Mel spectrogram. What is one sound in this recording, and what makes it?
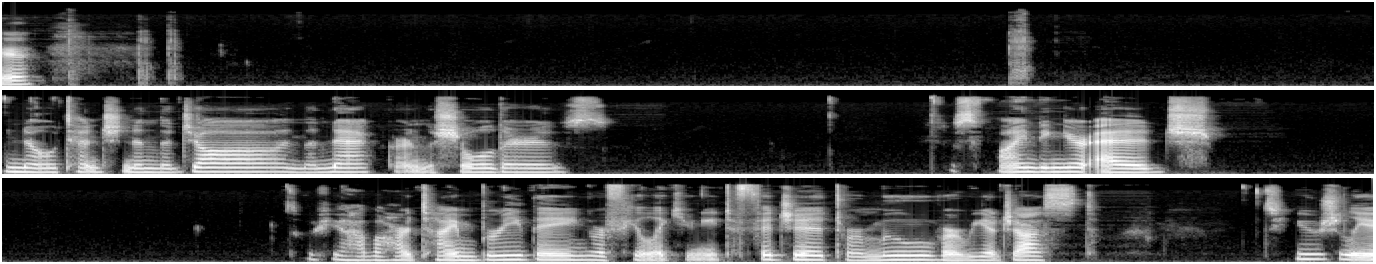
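A young woman speaks calmly and slowly, close to a microphone, with long pauses.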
